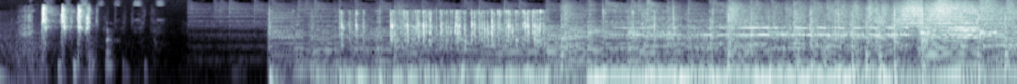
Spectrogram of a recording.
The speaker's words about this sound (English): Can you guys hear my super clacky keyboard? Yeah. Yeah. It's incredibly satisfying.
